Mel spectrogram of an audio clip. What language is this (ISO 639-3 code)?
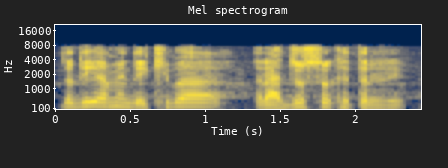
ori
